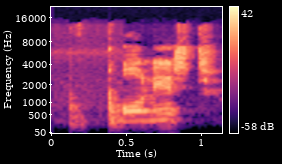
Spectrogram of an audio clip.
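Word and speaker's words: honest: consonant থাকিব কিন্তু এইচ টু কি হই থাকিব সাইলেন্ট হই থাকিব জেনে গোয়া উদাহরণ মুই এটা দিছু যে হি is dash অনেস্ট ম্যান ঠিক আছে তো ইয়াত আমি যদি দেখা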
